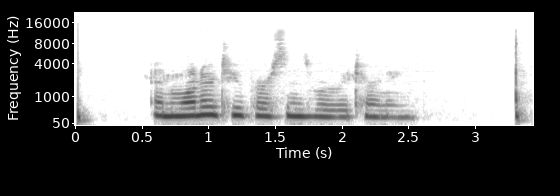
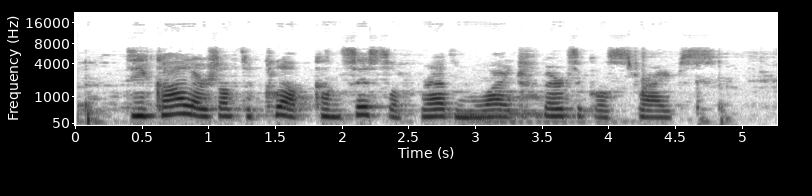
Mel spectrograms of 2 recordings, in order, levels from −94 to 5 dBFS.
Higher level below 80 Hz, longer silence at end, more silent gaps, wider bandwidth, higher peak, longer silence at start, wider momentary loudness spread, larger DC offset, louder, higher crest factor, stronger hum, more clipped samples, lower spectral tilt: second, -76 dBFS vs -48 dBFS; second, 0.1 s vs 0.4 s; neither; first, 8.6 kHz vs 7 kHz; second, -16 dBFS vs -2 dBFS; about the same, 0.05 s vs 0.05 s; first, 19 LU vs 15 LU; neither; second, -31 LUFS vs -16 LUFS; about the same, 16 dB vs 14 dB; neither; neither; first, -7.5 dB/octave vs -6 dB/octave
